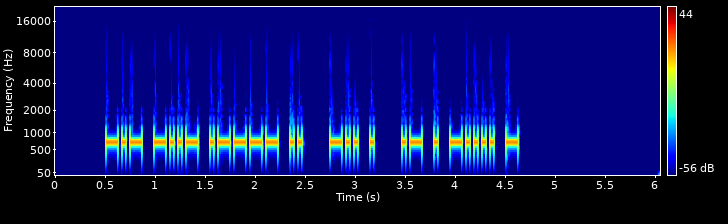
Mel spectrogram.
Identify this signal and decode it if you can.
Morse code, heard as a keyed tone, about 29 wpm, 700 Hz. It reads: KX1I DE AE6T
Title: USA Callsign DE Callsign - 4 Characters - 30wpm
